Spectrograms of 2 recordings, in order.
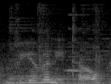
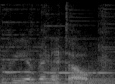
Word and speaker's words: Via Veneto: Okay, I'm going to pronounce it right because I learned how to pronounce it in Italian. Via Veneto. It's not Via Veneto, it's Via Veneto.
